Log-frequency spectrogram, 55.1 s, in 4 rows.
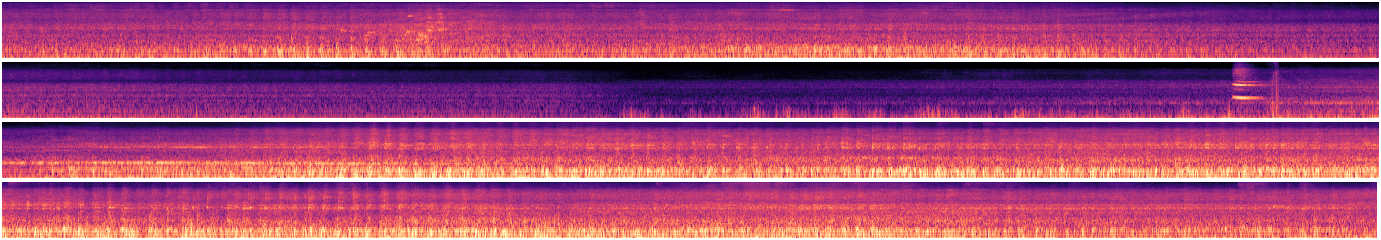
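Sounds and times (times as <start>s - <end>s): train horn toot: 26.0s - 30.2s.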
